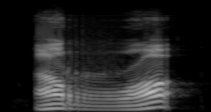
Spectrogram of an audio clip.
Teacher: Ar-ra ya, difathahkan dulu. Memang di ra di situ ada ketebalan yang harus ditebalkan ya.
